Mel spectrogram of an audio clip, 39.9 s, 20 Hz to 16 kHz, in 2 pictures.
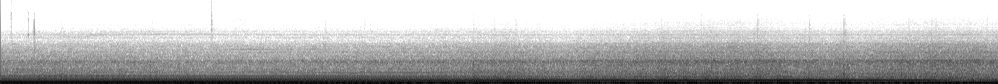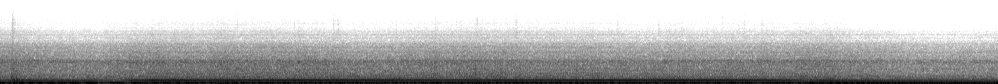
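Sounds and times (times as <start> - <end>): low exhaust drone: 0.0 - 39.9
road noise: 0.0 - 39.9.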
